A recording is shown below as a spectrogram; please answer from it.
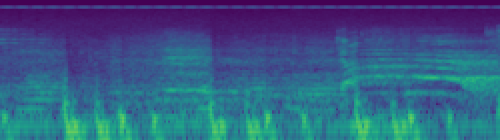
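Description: Heartbeat sound effect: rapid, regular low thumps of a racing heart, with a held high tone coming in near the end.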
